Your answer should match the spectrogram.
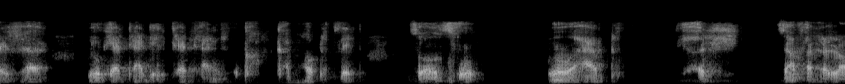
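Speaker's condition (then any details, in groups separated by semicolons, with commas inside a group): Laryngectomy for vocal cord cancer; about thirteen years since diagnosis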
